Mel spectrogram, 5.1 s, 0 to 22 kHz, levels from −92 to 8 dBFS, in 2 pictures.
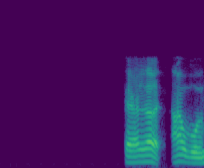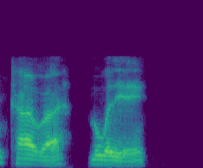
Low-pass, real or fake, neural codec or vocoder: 5.4 kHz; fake; codec, 16 kHz, 0.8 kbps, ZipCodec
